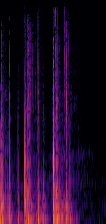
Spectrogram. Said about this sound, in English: Three times he knocked, and then right then, three men arrived.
